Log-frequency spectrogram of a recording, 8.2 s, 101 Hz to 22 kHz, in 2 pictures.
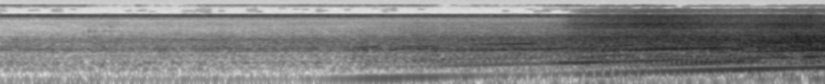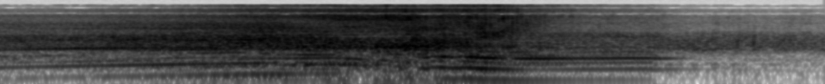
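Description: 2012 Audi S4's supercharged 3.0-litre V6 accelerating past: the engine note climbs steadily in pitch as the car approaches, is loudest as it passes about six and a half seconds in, then drops in pitch and fades as it drives away.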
